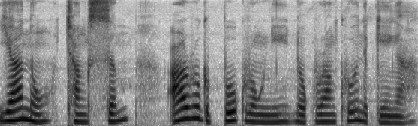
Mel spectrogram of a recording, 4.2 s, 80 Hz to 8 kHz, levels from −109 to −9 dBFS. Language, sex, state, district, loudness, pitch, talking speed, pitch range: Garo, female, Meghalaya, West Garo Hills, -18 LUFS, 190 Hz, 100 wpm, 180-215 Hz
